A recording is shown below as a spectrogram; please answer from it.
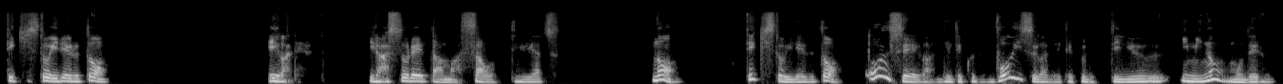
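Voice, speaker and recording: In a live online Zoom session, a presenter at an AI hobby forum who also hosts a podcast gives an informal tech talk, conversational and full of small tags and asides. His medium-pitched voice is warm and husky, with big pitch swings, a moderate pace and frequent pauses. The recording is dry, with clean studio sound.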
